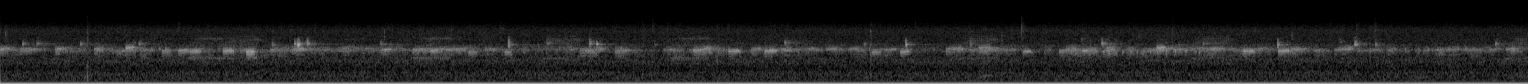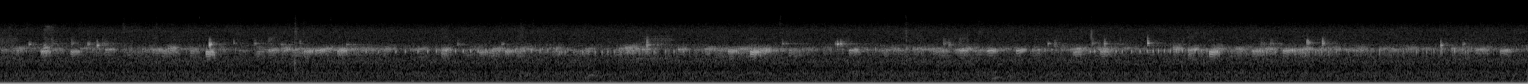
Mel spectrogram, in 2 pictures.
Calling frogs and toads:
Bischoff's tree frog, Cochran's lime tree frog, Scinax perereca
Atlantic Forest, 2:00am

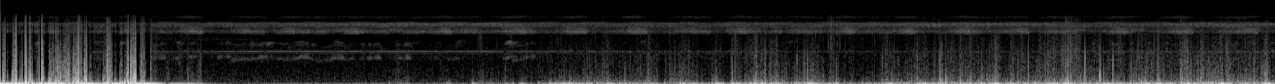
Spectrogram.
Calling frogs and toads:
none
Atlantic Forest, 7:15pm

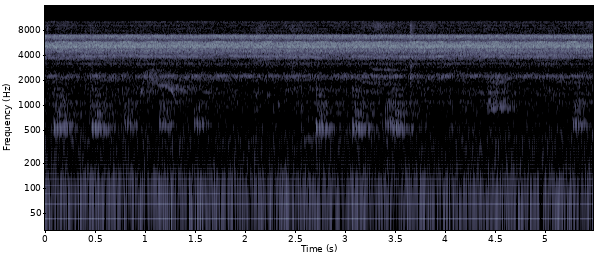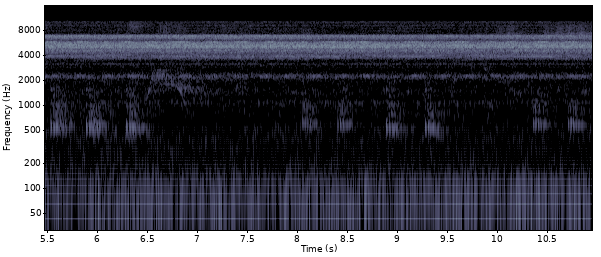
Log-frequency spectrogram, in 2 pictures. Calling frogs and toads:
Usina tree frog, brown-spotted dwarf frog, Boana albopunctata
Cerrado, 8:30pm

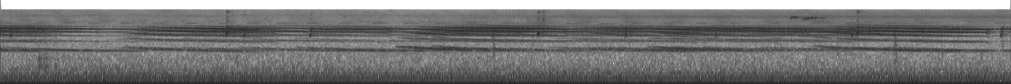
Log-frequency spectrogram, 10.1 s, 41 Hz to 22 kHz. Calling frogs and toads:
pointedbelly frog, menwig frog
Brazil, 6:30pm

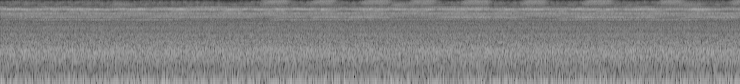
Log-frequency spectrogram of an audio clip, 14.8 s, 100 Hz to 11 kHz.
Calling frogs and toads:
none
Atlantic Forest, 3:00am

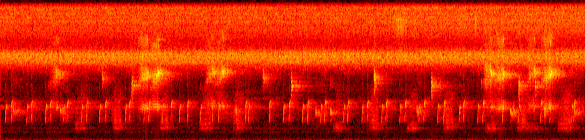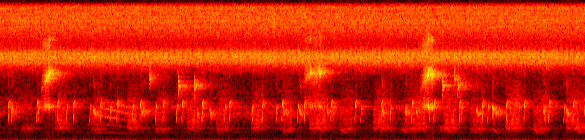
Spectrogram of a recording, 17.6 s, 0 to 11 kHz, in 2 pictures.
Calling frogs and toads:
pointedbelly frog, lesser tree frog, Scinax fuscovarius, dwarf tree frog, menwig frog, Physalaemus cuvieri
Cerrado, 11:00pm

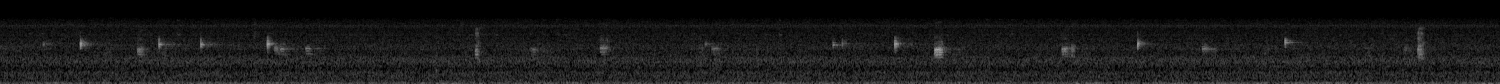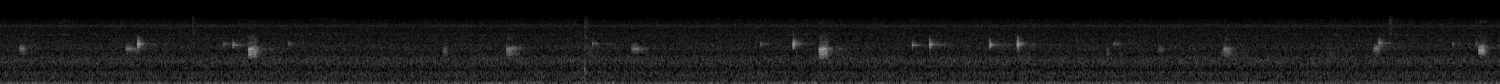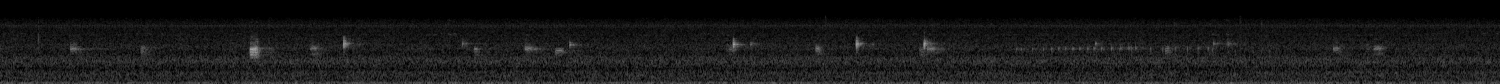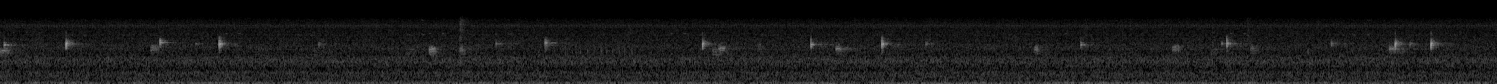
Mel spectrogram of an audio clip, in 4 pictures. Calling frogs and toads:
Cochran's lime tree frog, Bischoff's tree frog
Atlantic Forest, 4:15am

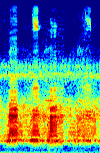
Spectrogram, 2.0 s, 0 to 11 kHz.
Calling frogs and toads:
Scinax fuscovarius
Cerrado, 4am

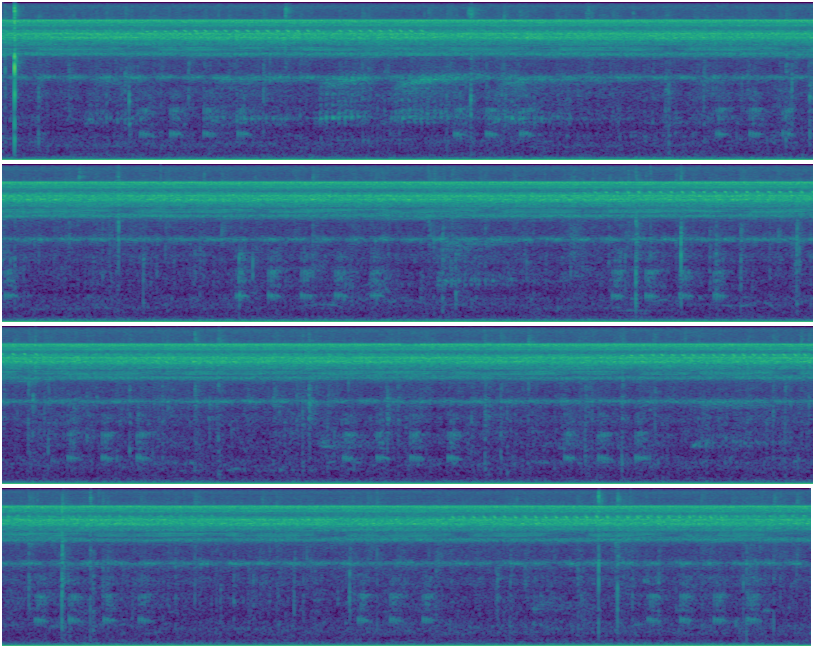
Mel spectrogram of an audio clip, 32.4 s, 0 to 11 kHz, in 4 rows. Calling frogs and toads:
Usina tree frog, Boana albopunctata
Cerrado, 9:00pm

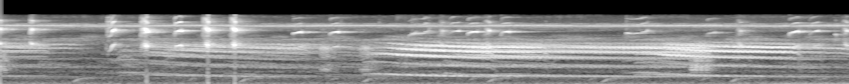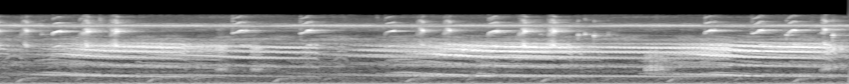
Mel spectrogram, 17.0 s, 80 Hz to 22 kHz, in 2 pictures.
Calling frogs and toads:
lesser tree frog, pepper frog, menwig frog, Chaco tree frog, waxy monkey tree frog
Cerrado, 7:30pm

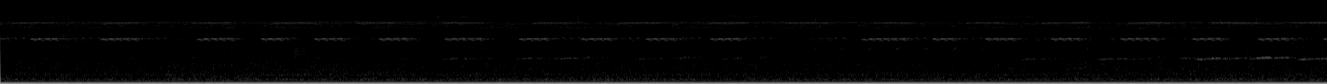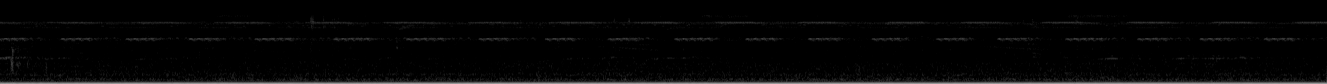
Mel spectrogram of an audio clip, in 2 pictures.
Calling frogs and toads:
menwig frog
Brazil, 6pm

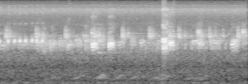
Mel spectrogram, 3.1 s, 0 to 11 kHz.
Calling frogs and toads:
Bischoff's tree frog, Cochran's lime tree frog, Leptodactylus latrans
Brazil, 12:30am

